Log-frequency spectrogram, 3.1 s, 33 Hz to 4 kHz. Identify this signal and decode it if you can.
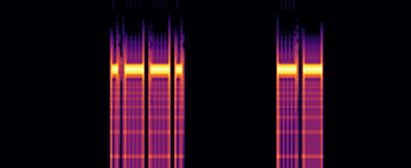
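Morse code, heard as a keyed tone, about 25 wpm, spaced as for 10 wpm, 550 Hz. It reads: PM
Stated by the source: Morse code practice sending news headlines at 10 wpm.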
